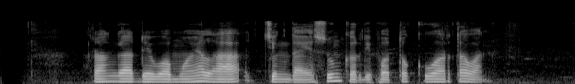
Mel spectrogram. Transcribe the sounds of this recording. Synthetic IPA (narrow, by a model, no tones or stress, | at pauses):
raŋɡadewamoelad͡ʒɨŋdaɛsuŋkɨrdipɔt̪ɔkːuwart̪awan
